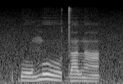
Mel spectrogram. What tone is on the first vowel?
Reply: low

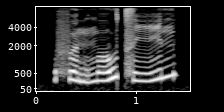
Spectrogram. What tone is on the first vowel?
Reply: low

